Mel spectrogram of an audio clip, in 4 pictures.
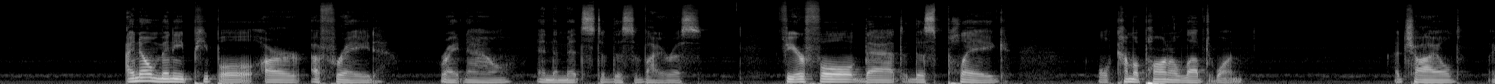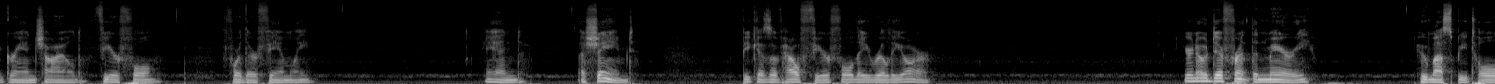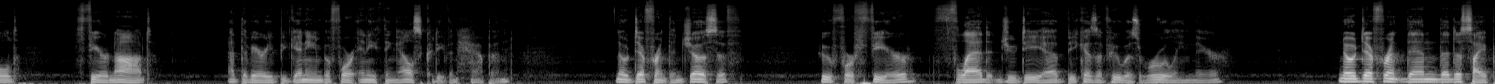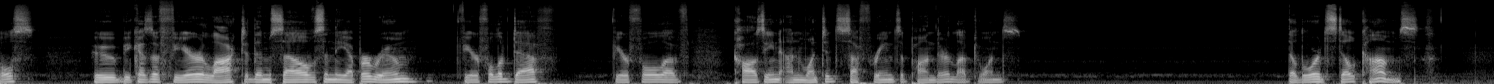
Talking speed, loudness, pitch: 110 wpm, -23 LUFS, 100 Hz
